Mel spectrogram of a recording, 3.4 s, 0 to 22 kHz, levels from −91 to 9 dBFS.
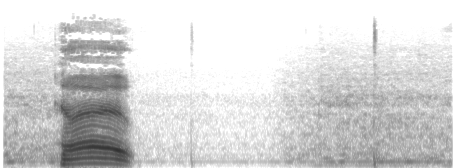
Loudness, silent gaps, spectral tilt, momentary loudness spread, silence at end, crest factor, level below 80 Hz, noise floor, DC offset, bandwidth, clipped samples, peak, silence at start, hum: -17 LUFS; none; -5 dB/octave; 27 LU; 2.4 s; 20 dB; -58 dBFS; -65 dBFS; under 0.1%; 13.5 kHz; under 0.1%; -2 dBFS; 0.45 s; none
